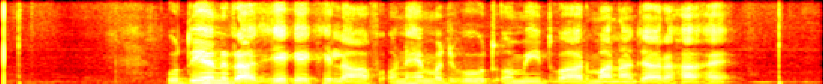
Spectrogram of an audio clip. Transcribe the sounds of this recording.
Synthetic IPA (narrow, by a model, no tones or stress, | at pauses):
ʊd̪ɪənɾaːd͡ʒjəkeːkʰɪlaːfʰʊ̰nɦẽːməd͡ʒbuːt̪ʊmːiːd̪ʋaːɾmaːnaːd͡ʒaːɾəɦaːɦɛː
